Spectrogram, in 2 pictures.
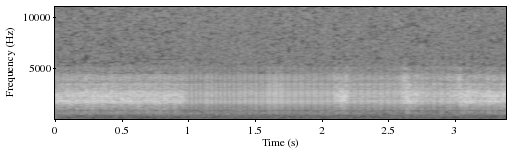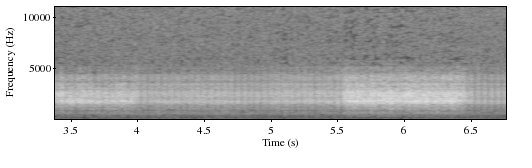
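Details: Canadian General Electric JK-53 radio under restoration, monitored with an SDR: uneven high chirpy ticking from the speaker over faint hiss, persisting with the sweep generator off, source unknown; ticking noise in audio output.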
